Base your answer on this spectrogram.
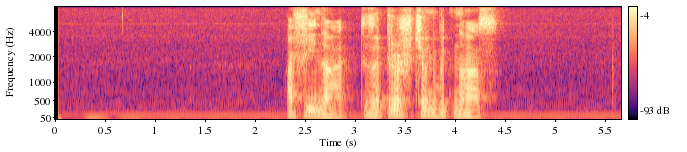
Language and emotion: Russian, angry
